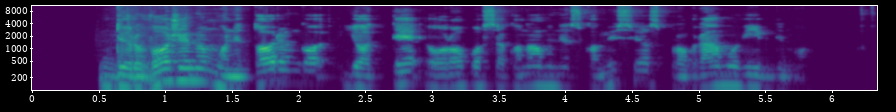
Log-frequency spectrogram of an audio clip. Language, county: Lithuanian, Klaipėda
